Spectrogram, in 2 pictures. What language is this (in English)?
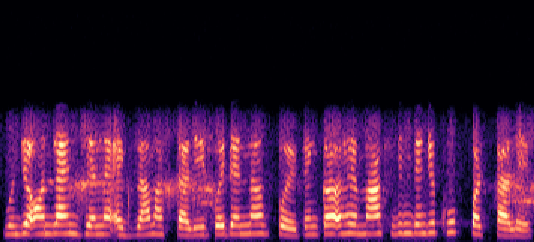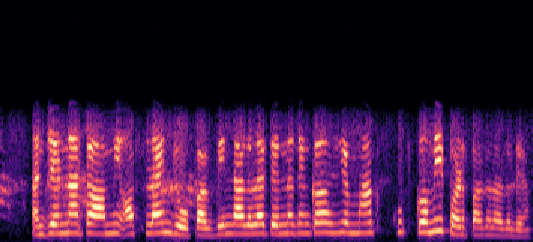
Konkani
